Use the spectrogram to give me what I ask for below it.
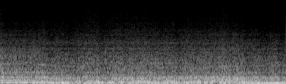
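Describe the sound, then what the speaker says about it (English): Steady low engine drone heard from inside a Tata Zest car, a constant rumble filling the cabin with no voices. "There is a degree of engine noise inside the cabin."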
